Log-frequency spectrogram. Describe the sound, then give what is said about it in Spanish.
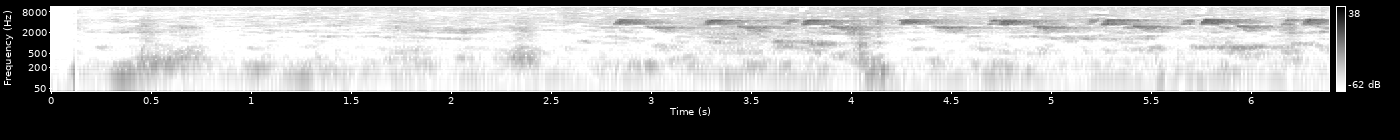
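Small birds in Phuket chirp in the background with quick, repeated high-pitched calls that start a few seconds in and continue steadily, over a low muffled rumble near the beginning. “Bueno, ya escucho los pajaritos de fondo que, son de Phuket en este caso, ¿correcto?”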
